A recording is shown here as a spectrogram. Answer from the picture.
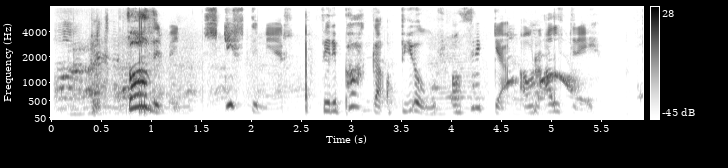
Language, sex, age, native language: Icelandic, other, 18-19, Icelandic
